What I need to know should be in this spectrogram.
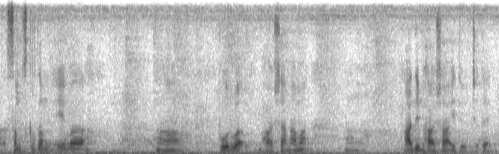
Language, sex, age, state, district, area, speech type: Sanskrit, male, 18-30, Karnataka, Uttara Kannada, rural, spontaneous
